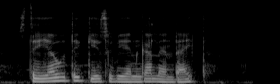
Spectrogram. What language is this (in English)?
Kalenjin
